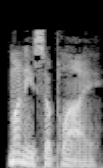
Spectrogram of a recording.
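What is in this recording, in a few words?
"money supply", American English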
